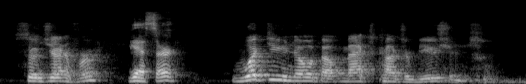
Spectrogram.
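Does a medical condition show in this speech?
No.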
